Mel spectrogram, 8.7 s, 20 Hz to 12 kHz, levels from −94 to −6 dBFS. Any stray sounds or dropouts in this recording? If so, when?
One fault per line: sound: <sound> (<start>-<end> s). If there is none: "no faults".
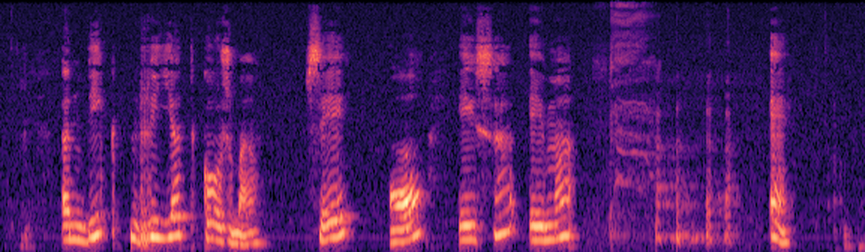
sound: laugh (5.9-7.5 s)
